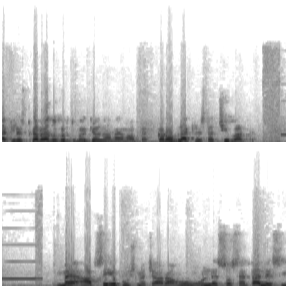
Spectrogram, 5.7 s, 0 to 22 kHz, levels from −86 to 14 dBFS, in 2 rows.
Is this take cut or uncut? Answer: cut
